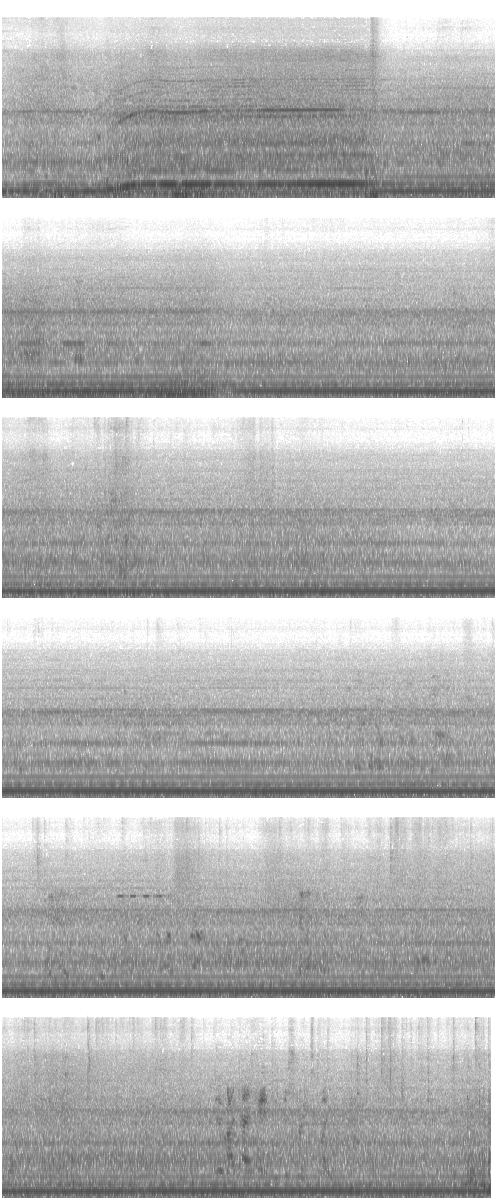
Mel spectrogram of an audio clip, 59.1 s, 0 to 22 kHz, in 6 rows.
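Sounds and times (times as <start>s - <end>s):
engine humming: 0.0s - 59.0s
motor note rising in pitch: 1.7s - 14.2s.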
